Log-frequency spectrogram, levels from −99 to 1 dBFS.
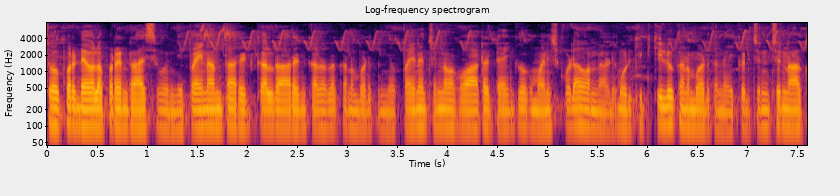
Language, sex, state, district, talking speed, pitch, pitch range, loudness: Telugu, male, Andhra Pradesh, Krishna, 230 wpm, 100 Hz, 95-105 Hz, -21 LUFS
